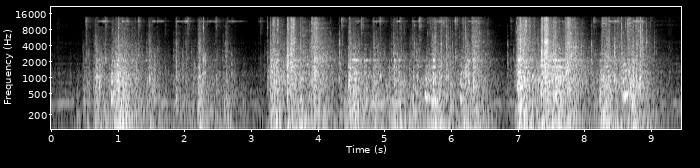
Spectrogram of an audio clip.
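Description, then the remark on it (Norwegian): A jacquard punch-card loom clatters loudly, its wood-and-metal shuttle carrying thread and banging rapidly back and forth at about 100 km per hour as it lays thread into the weave. The dense mechanical racket is broken by two brief pauses. “Det flyr jo som en sånn kanonkule gjennom her.”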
